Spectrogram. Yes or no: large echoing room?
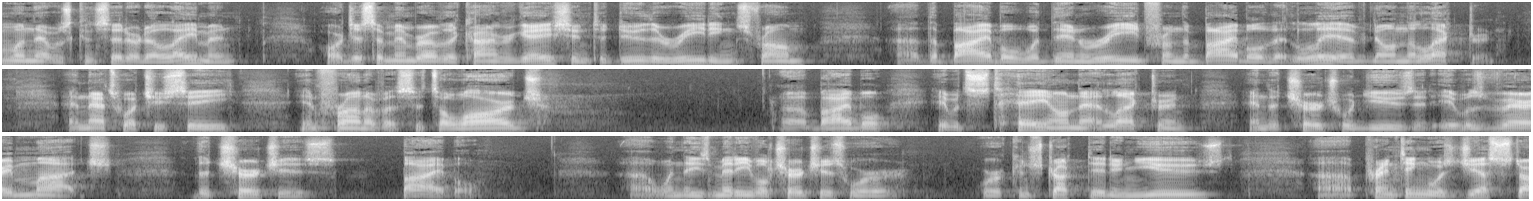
yes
